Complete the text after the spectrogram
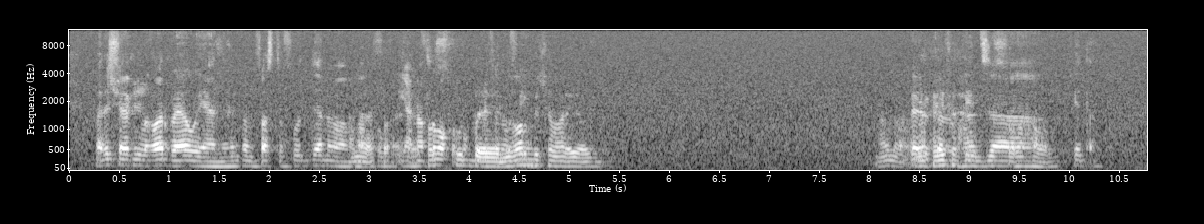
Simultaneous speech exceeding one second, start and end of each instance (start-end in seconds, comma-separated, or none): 2.8-4.7, 8.3-9.8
